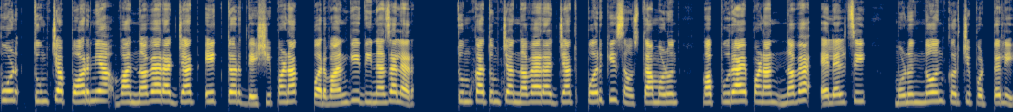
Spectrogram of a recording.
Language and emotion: Goan Konkani, neutral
